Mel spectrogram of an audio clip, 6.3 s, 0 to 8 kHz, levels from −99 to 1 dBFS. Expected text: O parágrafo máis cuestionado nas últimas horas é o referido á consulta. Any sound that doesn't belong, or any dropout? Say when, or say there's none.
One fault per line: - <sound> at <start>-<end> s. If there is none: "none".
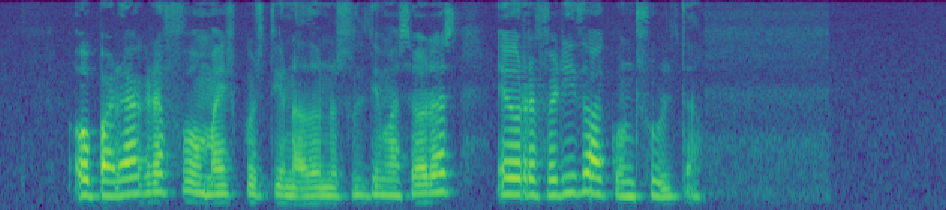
none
